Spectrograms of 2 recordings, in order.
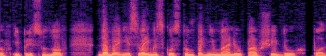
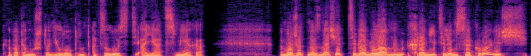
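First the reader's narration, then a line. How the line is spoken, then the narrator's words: Laughing. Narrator (Russian): смеялся герцог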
